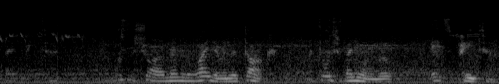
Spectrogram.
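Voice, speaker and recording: A woman playing an excitable, kindly, slightly nervous schoolboy in a children's audio drama, expressive and exclamatory. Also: low voice, moderate pace, natural voice. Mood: uneasy. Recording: clear background noise.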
